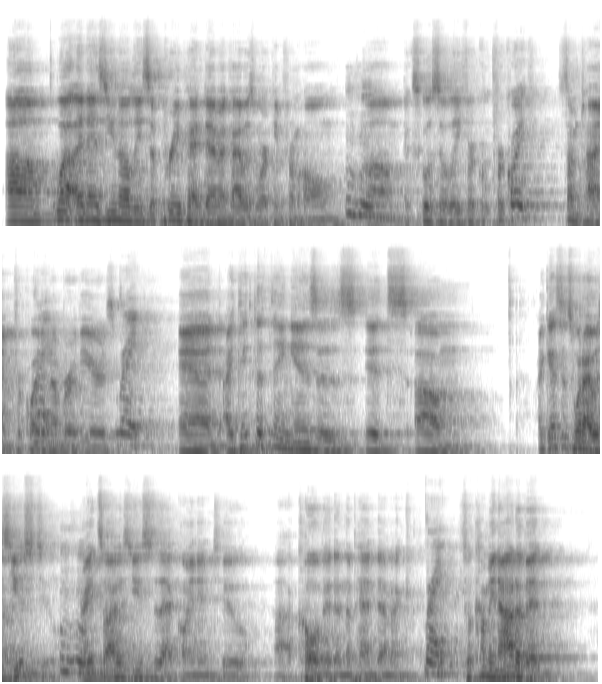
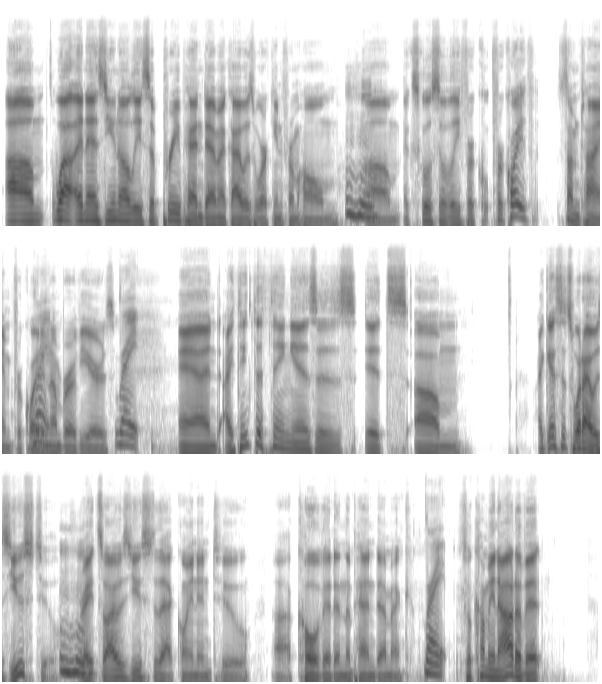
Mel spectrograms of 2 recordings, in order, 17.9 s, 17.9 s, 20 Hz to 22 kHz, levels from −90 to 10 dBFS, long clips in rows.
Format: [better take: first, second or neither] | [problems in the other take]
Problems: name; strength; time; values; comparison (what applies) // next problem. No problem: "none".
second | room echo; slight; dies away in 0.8 s // off-mic speech; somewhat distant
